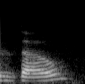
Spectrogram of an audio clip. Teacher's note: your tongue goes in between your teeth outside a little and you can feel your vocal cords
